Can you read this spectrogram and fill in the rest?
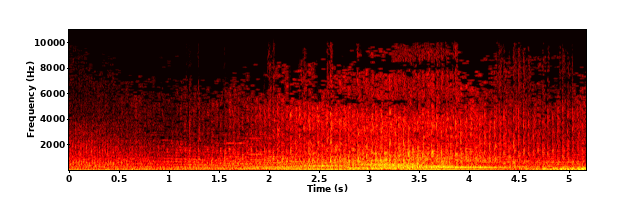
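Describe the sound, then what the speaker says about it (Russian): Aircraft engines running in Medal of Honor: Airborne before the paratroopers' jump: a steady, low propeller drone that builds slightly and holds, continuous and fairly close. "двигатели самолета уже заведены, мы готовы взлететь"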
